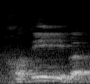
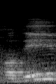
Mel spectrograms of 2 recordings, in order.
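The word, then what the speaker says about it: خطيب: yang disampaikan oleh Khatib khotib khotib artinya orang yang khutbah jangan salah dalam pengucapan Panjang pendeknya ini pentingnya Bahasa Arab sehingga kita tahu bagaimana cara pengucapan yang tepat khotib itu orang yang khutbah Adapun orang yang Khatib Khatib khnya panjang itu adalah orang yang khitbah orang yang khitbah dengan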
